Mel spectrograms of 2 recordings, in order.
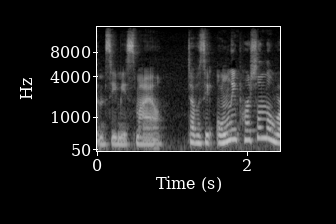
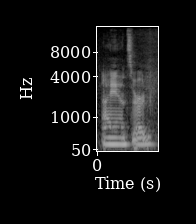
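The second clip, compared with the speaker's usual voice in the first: ordinary delivery, nothing marked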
